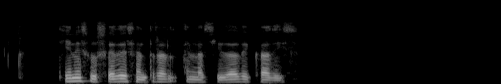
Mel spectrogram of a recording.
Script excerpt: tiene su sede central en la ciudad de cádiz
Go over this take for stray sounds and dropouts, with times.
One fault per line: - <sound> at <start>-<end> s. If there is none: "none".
none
